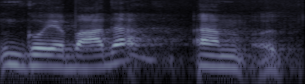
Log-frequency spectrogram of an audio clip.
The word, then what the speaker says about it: goiabada: And then pastéis de goiabada, that's how you pronounce it in Portuguese, goiaba, I think it's in Spanish, which is like a cheese and guava paste dessert.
